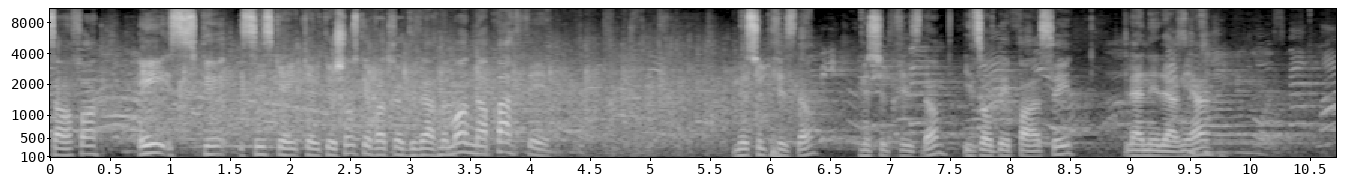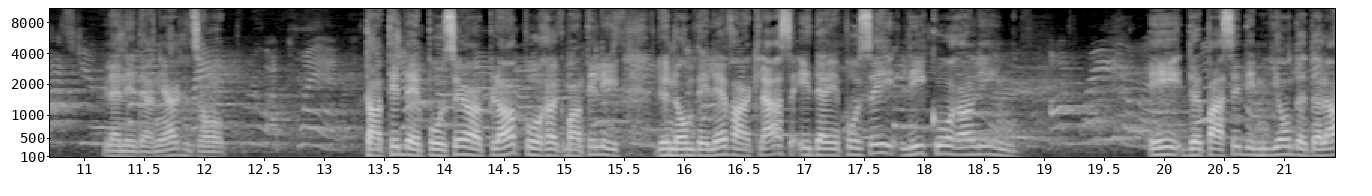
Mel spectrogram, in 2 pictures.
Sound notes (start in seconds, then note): 6.0 applause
